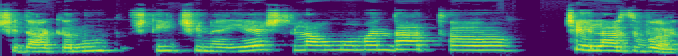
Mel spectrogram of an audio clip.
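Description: A woman's high voice at a fairly slow pace, with lively intonation. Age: 30s. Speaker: lawyer. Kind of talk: interview.

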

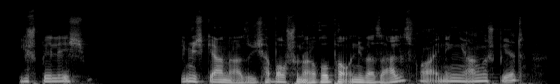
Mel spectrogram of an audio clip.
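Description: A man's fairly low, dark and mellow voice covers very wide pitch swings. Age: 30s. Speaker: podcaster and gamer. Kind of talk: casual solo monologue. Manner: hesitant, many fillers.

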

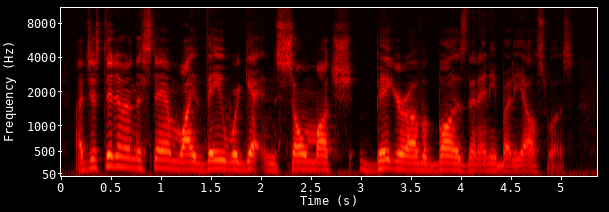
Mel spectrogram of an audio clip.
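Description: Heard in a very clean recording with a silent background, a man with a New York accent speaks at a fairly quick pace and fairly high pitch with ordinary pitch variation. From Staten Island, New York City. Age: 30s. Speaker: podcast host reviewing hip hop. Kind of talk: casual solo commentary.

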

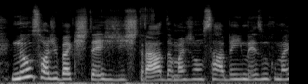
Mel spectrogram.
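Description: A woman speaks at a very fast pace in a fairly high pitch. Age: 20s. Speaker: music communications agency partner. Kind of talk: casual chat.

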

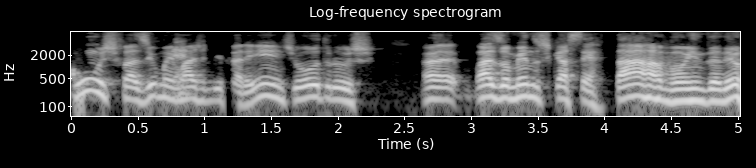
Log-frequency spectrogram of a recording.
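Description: Recorded dry and close with no echo over a silent background, a very clean take, a man uses a normal speaking voice at a fairly high pitch, moving at a moderate pace with ordinary pitch variation. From Amazonas interior, Brazil (Barreirinha). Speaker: radio host. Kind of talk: casual interview chat.

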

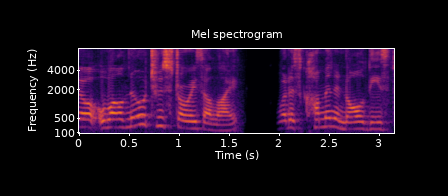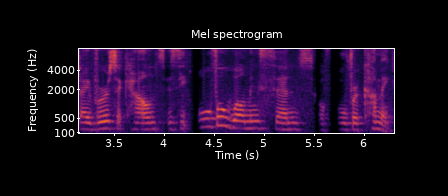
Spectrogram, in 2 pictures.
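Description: A woman talks at a fairly quick pace with a Singaporean accent and medium pitch. Her pitch varies in an ordinary way while her loudness swings a lot. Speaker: author and college theater teacher. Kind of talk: interview. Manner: animated.

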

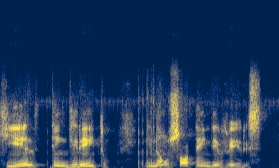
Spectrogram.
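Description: Against a quiet background, a man with an ordinary speaking voice talks at a fairly slow pace with lively intonation. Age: 20s. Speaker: youth movement coordinator. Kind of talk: interview. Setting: video call.

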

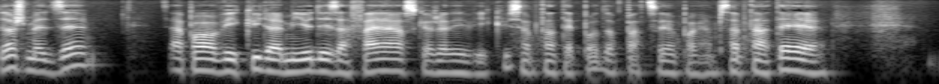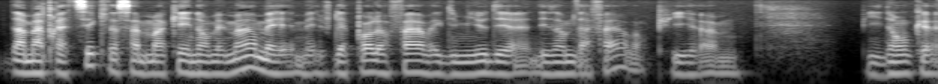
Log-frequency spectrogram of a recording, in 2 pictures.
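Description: In a Quebec accent, a man talks at a very fast pace with a medium pitch, a dark, mellow tone and fairly even intonation, on a very clean recording with a silent background. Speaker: fertility doctor. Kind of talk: interview. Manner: halting.

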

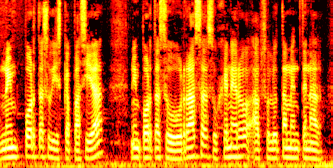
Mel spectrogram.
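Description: A normal speaking voice delivers the words at a moderate pace. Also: man. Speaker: engineering student. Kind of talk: radio interview. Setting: radio studio.

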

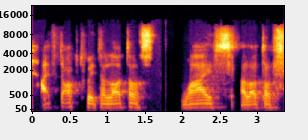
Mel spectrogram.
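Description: At a fairly slow pace, a man speaks with a Slovenian accent. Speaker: entrepreneur and coach. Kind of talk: interview.

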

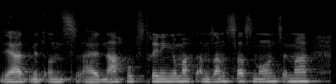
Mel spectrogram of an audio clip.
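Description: A man's ordinary speaking voice at medium pitch, with fairly even intonation and a moderate pace. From Germany, Iserlohn (Sauerland, North Rhine-Westphalia). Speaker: ice hockey goalkeeper. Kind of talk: casual interview.

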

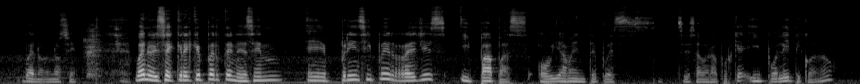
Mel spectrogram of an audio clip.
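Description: A man speaks at a fairly slow pace in a somewhat breathy voice, his pitch swinging very widely. The recording is very clean, with a silent background. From Colombia, Antioquia. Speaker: podcast host. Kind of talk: casual chat.

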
